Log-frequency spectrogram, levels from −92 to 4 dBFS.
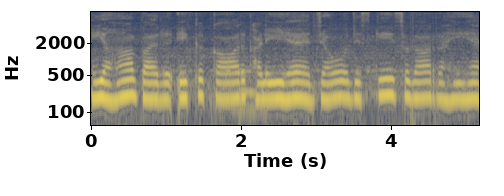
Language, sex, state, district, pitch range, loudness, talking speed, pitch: Hindi, female, Maharashtra, Dhule, 180-195 Hz, -14 LUFS, 115 wpm, 185 Hz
